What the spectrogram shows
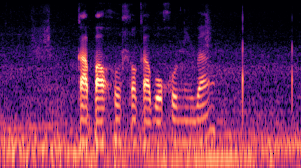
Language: Southern Sotho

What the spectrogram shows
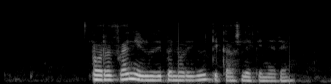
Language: Basque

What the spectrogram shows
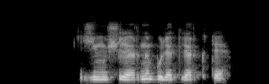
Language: Tatar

